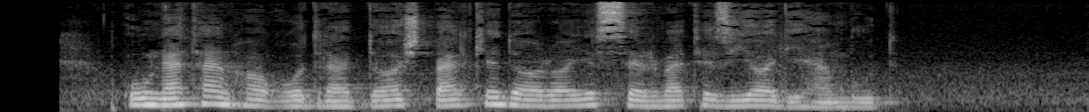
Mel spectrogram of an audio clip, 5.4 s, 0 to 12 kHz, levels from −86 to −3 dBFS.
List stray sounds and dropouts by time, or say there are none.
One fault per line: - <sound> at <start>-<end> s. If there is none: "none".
none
